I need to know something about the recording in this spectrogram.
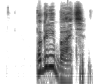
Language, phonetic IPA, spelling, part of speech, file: Russian, [pəɡrʲɪˈbatʲ], погребать, verb, Ru-погребать.ogg
- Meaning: to bury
